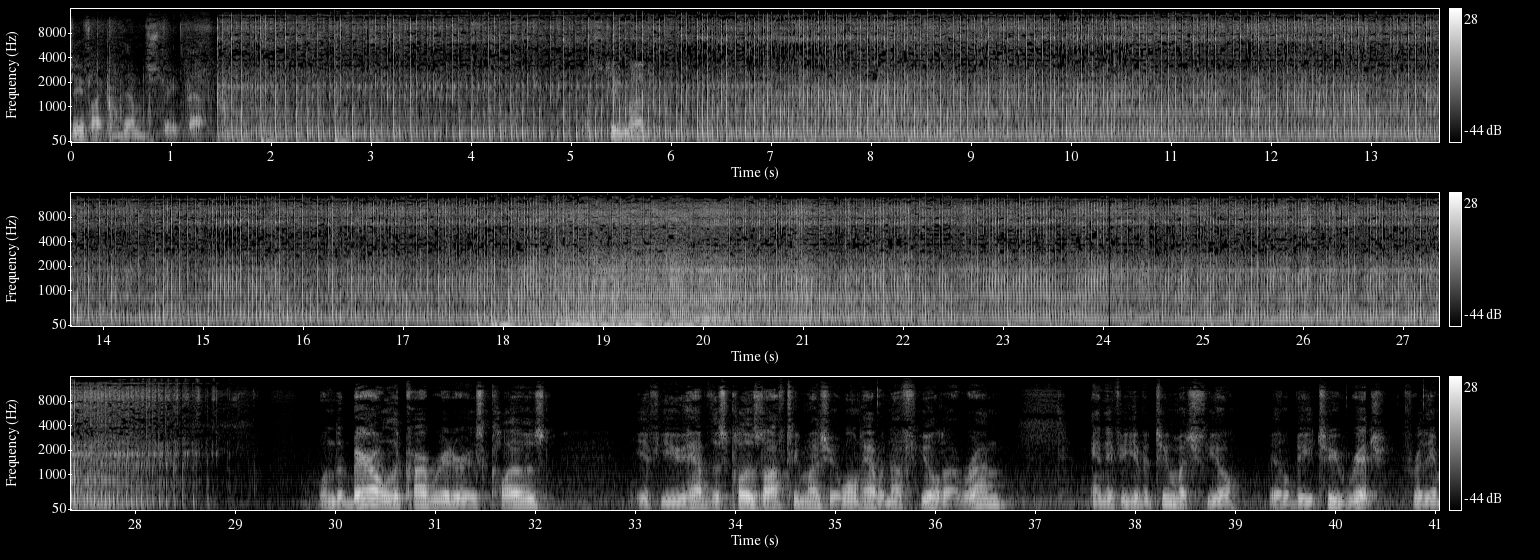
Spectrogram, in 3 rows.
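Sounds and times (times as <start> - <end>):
model gasoline engine running: 1.4 - 29.0.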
